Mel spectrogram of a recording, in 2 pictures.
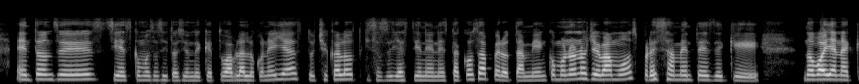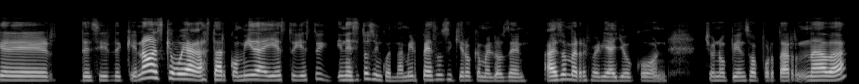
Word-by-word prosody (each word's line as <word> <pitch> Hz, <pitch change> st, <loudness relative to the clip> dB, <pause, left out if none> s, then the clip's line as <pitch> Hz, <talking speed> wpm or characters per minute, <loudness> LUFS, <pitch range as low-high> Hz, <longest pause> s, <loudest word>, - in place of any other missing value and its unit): Entonces, 230 Hz, +1 st, +2 dB
sí 210 Hz, -, -2 dB
es 195 Hz, -1 st, -1 dB
como 200 Hz, -1 st, -6 dB
esa 195 Hz, -, -10 dB
situación 185 Hz, -1 st, -7 dB
de 185 Hz, -, -6 dB
que 180 Hz, -, -6 dB
tú 190 Hz, -, -2 dB
háblalo 195 Hz, 0 st, +2 dB
con 195 Hz, +1 st, -8 dB
ellas, 245 Hz, +4 st, 0 dB
tú -, -, -9 dB
chécalo, 225 Hz, +3 st, 0 dB
quizás 195 Hz, -4 st, -14 dB
ellas 195 Hz, 0 st, -3 dB
tienen 190 Hz, -1 st, -4 dB
esta 190 Hz, +1 st, -3 dB
cosa, 240 Hz, +2 st, +2 dB
pero 215 Hz, -6 st, +1 dB
también 190 Hz, +2 st, -1 dB
como 220 Hz, +1 st, -2 dB
no 230 Hz, +1 st, +6 dB
nos 260 Hz, +1 st, +3 dB
llevamos, 230 Hz, +3 st, +5 dB
precisamente 215 Hz, -1 st, -1 dB
es 205 Hz, -, -3 dB
de 195 Hz, -1 st, -4 dB
que 180 Hz, -2 st, -3 dB, 0.4 s
no 220 Hz, -, +4 dB
vayan 225 Hz, -1 st, +9 dB
a 210 Hz, -, +5 dB
querer 195 Hz, -2 st, 0 dB, 0.3 s
decir 185 Hz, +1 st, -7 dB
de 190 Hz, -1 st, -9 dB
que: -, -, -9 dB
"No, 300 Hz, +3 st, +9 dB
es 305 Hz, -, +5 dB
que 275 Hz, -, 0 dB
voy 250 Hz, -1 st, +3 dB
a 230 Hz, -, +9 dB
gastar 210 Hz, +1 st, +1 dB
comida 210 Hz, +2 st, 0 dB
y 195 Hz, -, -2 dB
esto, 205 Hz, 0 st, -8 dB
y 200 Hz, -, -6 dB
esto 220 Hz, +5 st, -9 dB
y 210 Hz, -7 st, -14 dB
necesito 205 Hz, +5 st, -4 dB
$50000 195 Hz, -4 st, -8 dB
pesos 215 Hz, +3 st, -3 dB
y 230 Hz, -, -15 dB
quiero 190 Hz, 0 st, -7 dB
que 185 Hz, -, -11 dB
me 170 Hz, -1 st, -7 dB
los 170 Hz, 0 st, -7 dB
den". 170 Hz, -1 st, -7 dB
A 190 Hz, -, +4 dB
eso 230 Hz, +4 st, 0 dB
me 205 Hz, -3 st, 0 dB
refería 185 Hz, -1 st, -4 dB
yo 175 Hz, 0 st, -7 dB
con: 175 Hz, 0 st, -10 dB, 0.4 s
"Yo 185 Hz, -, -11 dB
no 185 Hz, -1 st, -7 dB
pienso 185 Hz, +1 st, -7 dB
aportar 180 Hz, 0 st, -4 dB
nada 195 Hz, +3 st, +3 dB
200 Hz, 235 wpm, -21 LUFS, 190-225 Hz, 0.4 s, vayan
